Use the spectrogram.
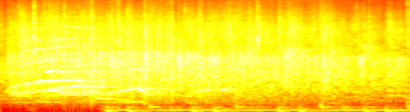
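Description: Audience applause for student debaters on a debate stage, steady and fairly full across the whole stretch, with low thumping or rumbling underneath from about a second in.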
